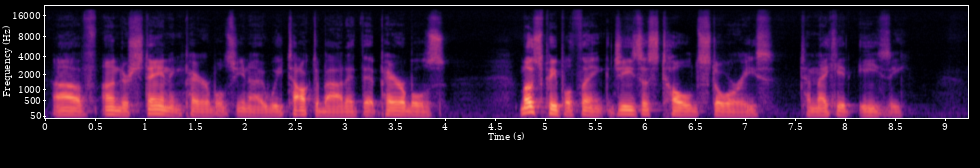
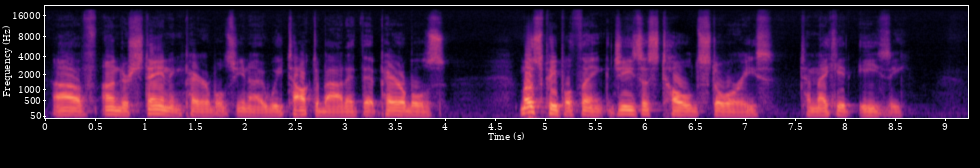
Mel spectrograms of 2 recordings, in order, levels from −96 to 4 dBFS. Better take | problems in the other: first | distortion; slight; 10 dB below the speech

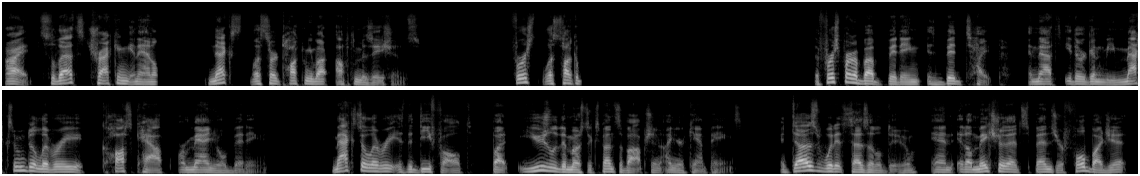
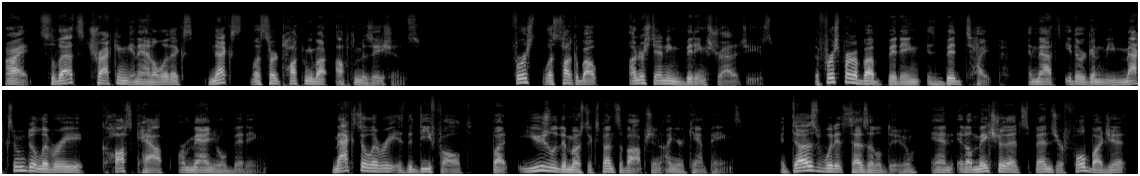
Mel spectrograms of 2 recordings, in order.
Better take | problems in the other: second | audio cutting out; at 1.5 s and at 6 s for 2 s

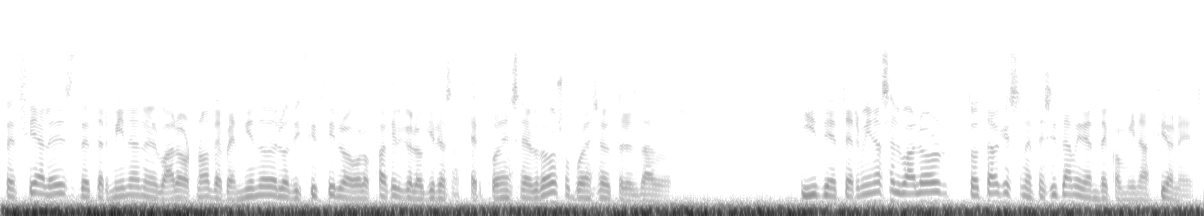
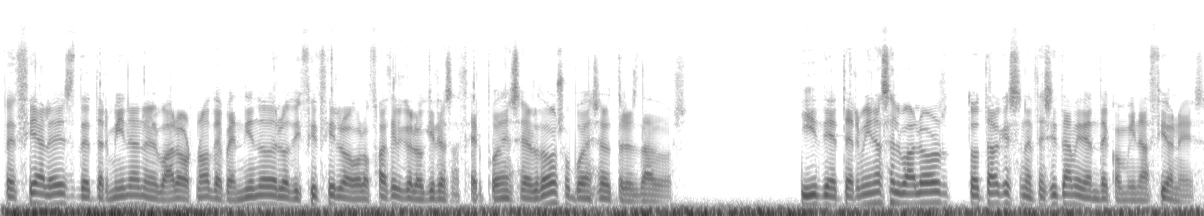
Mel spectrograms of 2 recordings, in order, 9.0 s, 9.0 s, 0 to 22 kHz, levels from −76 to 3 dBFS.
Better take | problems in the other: second | low rumble; loud; throughout; 1 dB below the speech; faint in the second

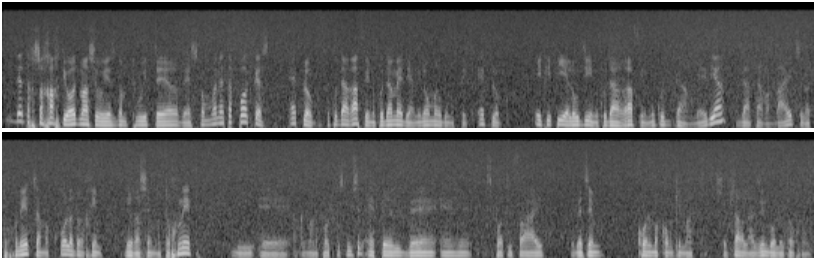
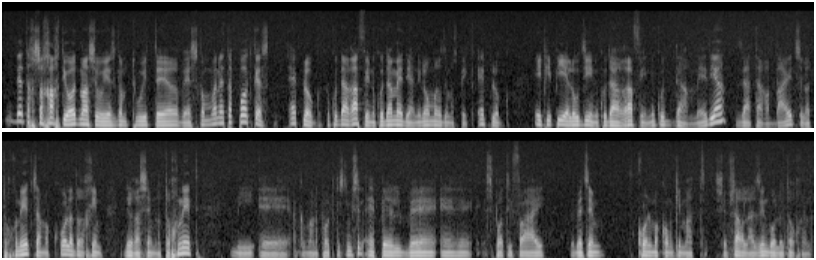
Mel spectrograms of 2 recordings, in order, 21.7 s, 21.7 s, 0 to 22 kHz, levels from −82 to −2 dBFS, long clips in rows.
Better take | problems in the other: second | hiss; loud; throughout; 8 dB below the speech; faint in the second

